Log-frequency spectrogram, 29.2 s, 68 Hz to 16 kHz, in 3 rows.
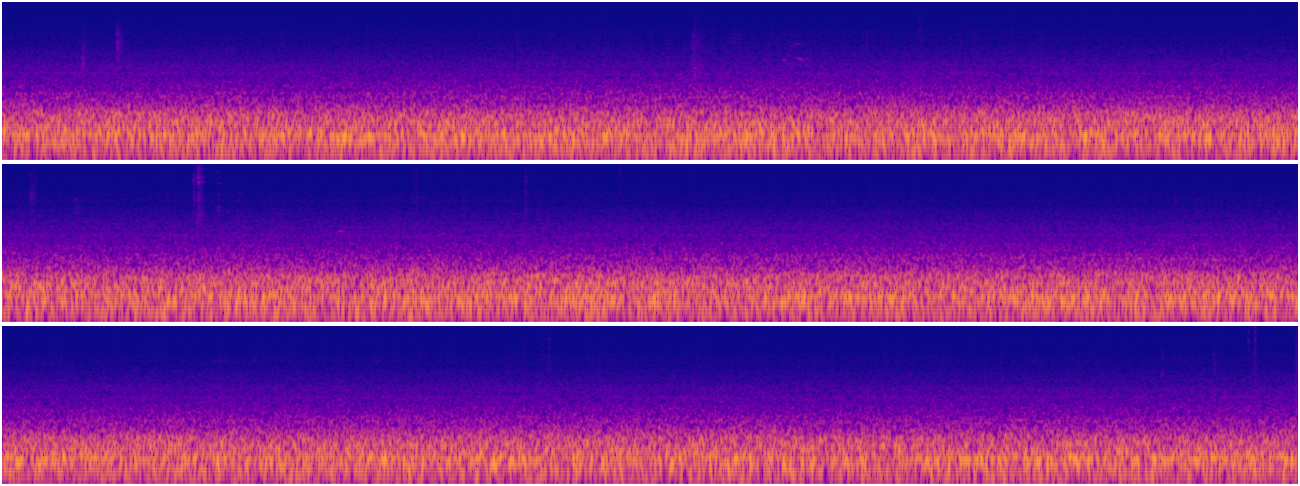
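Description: Steady, deep cabin roar of a Boeing 787-9 airliner in cruise, the engine and airflow noise as heard inside the cabin, even throughout with a couple of faint ticks.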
